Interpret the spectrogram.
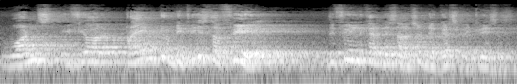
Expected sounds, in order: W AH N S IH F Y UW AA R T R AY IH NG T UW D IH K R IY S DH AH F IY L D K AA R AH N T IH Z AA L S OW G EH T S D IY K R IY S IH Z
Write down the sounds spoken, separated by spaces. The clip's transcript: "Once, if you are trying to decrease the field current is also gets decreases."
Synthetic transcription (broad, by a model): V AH N S IH F Y UW AA R T R AY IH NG T UW D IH K R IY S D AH F IY L D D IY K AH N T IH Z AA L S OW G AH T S D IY K R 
